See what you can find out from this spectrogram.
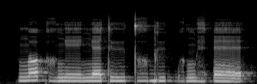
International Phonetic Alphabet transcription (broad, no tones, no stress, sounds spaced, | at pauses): n̪ ɔ k ɔ̤ ŋ eː ŋ ɛ t ɨː t̪ ɔ̤ b ɨː ɡ͡b ɔ̤ ŋ͡m ɛ̤ ʔ ɛ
